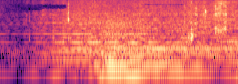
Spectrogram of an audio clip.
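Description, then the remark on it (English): Whiskey is poured steadily from a half bottle into a mug, a continuous trickle whose gurgling tone swells and shifts as the mug fills, with no voices. “Bowen beside him has a half bottle in his hand and pours some more.”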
